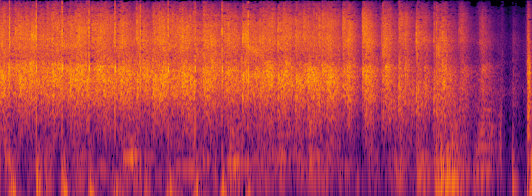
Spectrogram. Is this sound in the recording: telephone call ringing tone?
no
